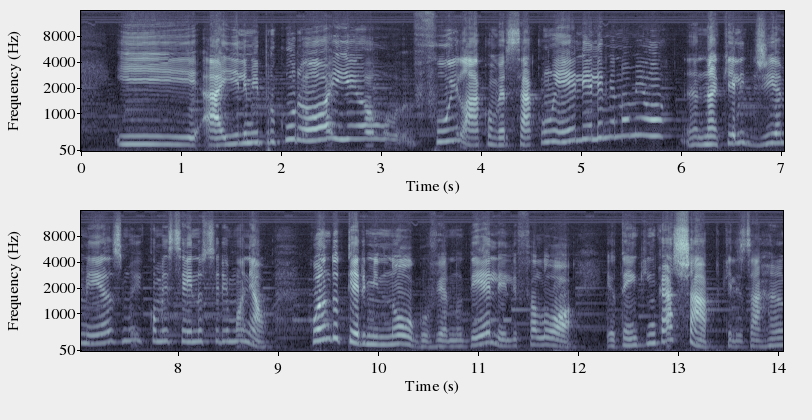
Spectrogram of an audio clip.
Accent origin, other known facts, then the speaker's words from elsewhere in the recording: Curitiba, Paraná, Brazil; Então eu nasci produto desse casamento, né? Eu cresci, fiz faculdade, tudo lá em Curitiba.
